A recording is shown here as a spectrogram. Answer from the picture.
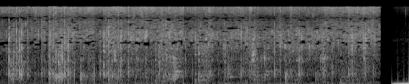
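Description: Curry leaves, lentils and mustard seeds sizzling and crackling steadily in hot oil, the tempering for a thoran. The sound breaks off for a moment near the end.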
